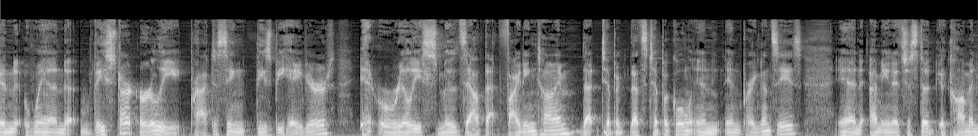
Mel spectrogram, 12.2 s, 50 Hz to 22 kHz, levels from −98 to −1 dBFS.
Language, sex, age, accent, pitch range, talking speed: English, male, 30-49, American, 85-105 Hz, 145 wpm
